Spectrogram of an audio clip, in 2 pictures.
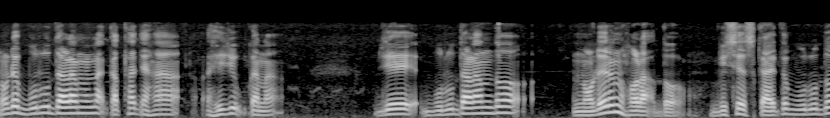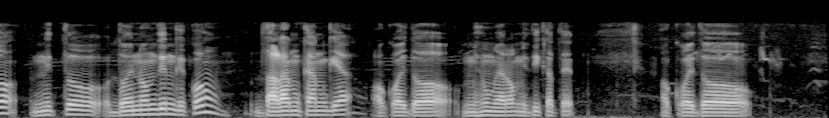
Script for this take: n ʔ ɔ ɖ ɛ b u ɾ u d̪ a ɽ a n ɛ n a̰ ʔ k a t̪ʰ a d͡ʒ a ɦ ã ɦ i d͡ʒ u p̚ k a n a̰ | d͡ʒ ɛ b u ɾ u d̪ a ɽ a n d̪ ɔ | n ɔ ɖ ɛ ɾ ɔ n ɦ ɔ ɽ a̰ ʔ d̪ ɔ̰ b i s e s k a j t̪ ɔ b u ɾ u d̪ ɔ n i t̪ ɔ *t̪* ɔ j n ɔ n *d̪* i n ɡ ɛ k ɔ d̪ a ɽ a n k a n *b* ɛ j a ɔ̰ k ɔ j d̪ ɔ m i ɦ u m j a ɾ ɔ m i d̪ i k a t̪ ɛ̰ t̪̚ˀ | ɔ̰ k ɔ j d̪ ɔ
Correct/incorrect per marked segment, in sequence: incorrect: d̪, correct, incorrect: ɡ

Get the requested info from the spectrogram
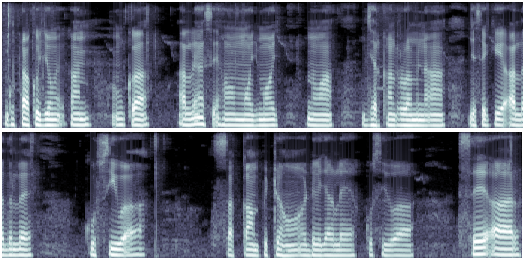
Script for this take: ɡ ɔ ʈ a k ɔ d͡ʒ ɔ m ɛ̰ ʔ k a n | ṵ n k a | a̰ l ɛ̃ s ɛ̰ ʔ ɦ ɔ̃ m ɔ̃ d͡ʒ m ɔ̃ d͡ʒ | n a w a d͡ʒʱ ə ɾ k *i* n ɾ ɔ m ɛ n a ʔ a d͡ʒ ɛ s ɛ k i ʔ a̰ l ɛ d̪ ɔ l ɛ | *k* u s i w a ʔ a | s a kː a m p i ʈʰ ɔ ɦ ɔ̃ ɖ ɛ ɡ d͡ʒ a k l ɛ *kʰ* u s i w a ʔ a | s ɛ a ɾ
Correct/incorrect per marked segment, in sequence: incorrect: a, correct, incorrect: k

